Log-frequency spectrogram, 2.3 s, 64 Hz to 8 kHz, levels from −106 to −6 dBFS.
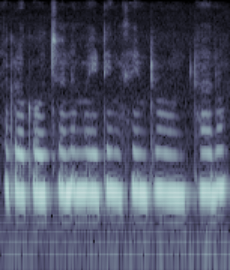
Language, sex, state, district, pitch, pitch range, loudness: Telugu, male, Andhra Pradesh, Guntur, 260 Hz, 255-265 Hz, -34 LUFS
